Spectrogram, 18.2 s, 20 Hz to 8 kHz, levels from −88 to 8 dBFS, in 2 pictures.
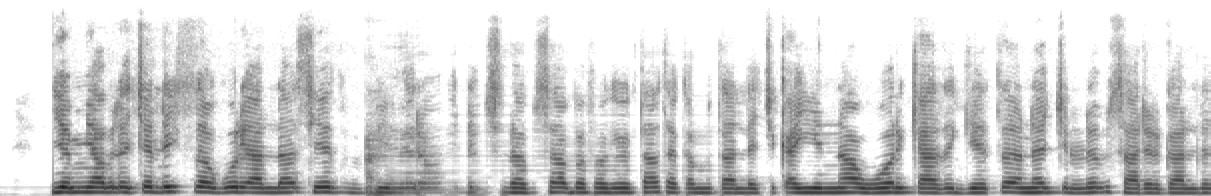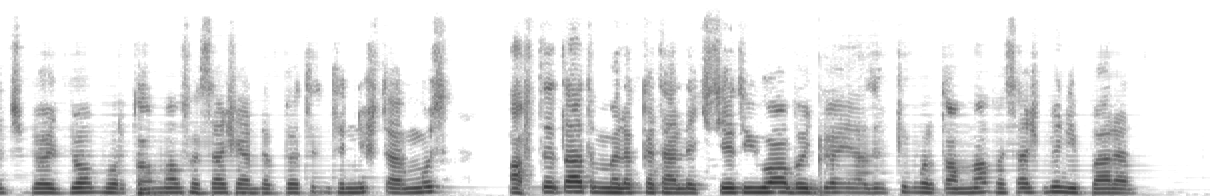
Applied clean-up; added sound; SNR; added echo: neural mask model DeepFilterNet 3.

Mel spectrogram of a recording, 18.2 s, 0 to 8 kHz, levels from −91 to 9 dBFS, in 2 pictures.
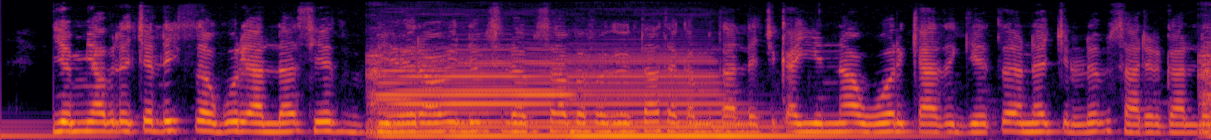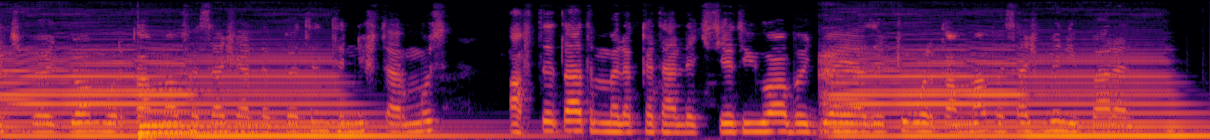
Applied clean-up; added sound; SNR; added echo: none; Bowed string instrument + Bowed string instrument; -1 dB; none.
